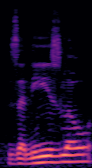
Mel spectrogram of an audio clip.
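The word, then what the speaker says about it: Szaniszlo: i've been messing up so marie s-z-a-n-i-s-z-l-o zanislow i believe that's how you say it excuse me if i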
